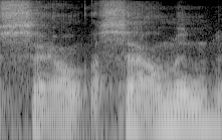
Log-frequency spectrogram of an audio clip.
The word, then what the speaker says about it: salmon: Salmon? Is that Yeah. that what you're calling me on? There's a Salmon. there's a fucking L there. Yeah, but it's not pronounced.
